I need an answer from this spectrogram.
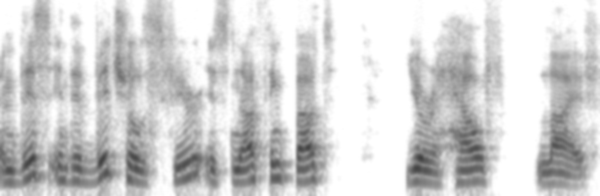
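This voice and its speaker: Speaking at a very slow pace in a German accent, a man uses lively intonation and a fairly high pitch. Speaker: happiness coach. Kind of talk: interview explanation.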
